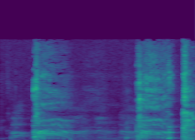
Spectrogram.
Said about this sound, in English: I need to clear my throat.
